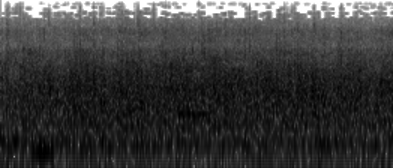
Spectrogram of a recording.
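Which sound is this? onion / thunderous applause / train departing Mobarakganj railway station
thunderous applause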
